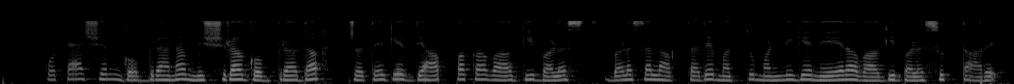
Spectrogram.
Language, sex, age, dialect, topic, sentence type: Kannada, female, 25-30, Mysore Kannada, agriculture, statement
